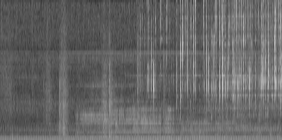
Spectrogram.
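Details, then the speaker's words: Keurig K-Duo Plus carafe coffee maker that failed to brew because filter tray was slightly open; once pushed fully closed, steady pump buzz under rushing, gurgling water, even flow; normal brewing pump and water flow. "So since it is open here just a little bit, once we push it in, it should go through the brew cycle. You can hear it activating already."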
